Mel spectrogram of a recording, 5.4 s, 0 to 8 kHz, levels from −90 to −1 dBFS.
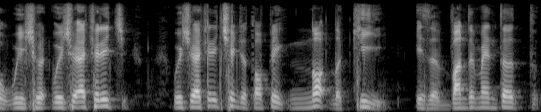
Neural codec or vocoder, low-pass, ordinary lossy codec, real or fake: none; 7.2 kHz; none; real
